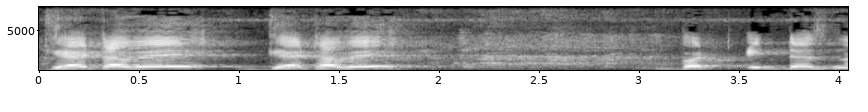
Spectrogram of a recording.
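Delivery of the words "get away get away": louder, higher storyteller's shout; raised-voice warning in a told joke; narrated shout. A narrator's reading. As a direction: call out to drive them away. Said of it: "he shouts".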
